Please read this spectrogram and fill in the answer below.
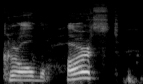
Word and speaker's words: Crowhurst: likewise likewise and uh i hope i pronounced your surname correctly grow hearst is it perfect okay wonderful all came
